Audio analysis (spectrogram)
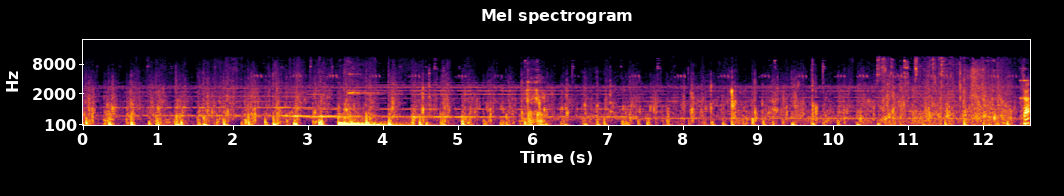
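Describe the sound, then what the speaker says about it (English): Horse hooves clip-clopping at a steady walking rhythm in the Red Dead video game, close and clear throughout, with an occasional whinny and faint ambient tones underneath. "It's your horse."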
